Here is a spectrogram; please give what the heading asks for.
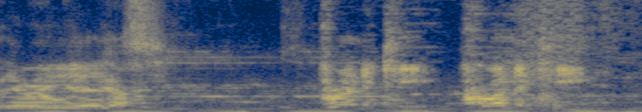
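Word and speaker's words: Proenneke: Pruneke, that's how you say his name.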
